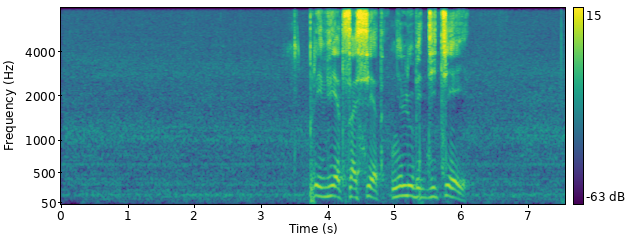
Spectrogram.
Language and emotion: Russian, angry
